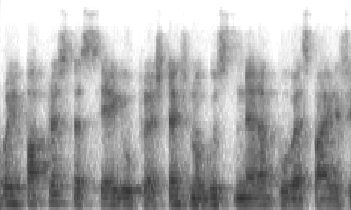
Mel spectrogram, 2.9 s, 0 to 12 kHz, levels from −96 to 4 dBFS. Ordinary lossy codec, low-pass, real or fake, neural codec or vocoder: Opus, 16 kbps; 7.2 kHz; fake; codec, 16 kHz, 0.4 kbps, LongCat-Audio-Codec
